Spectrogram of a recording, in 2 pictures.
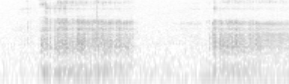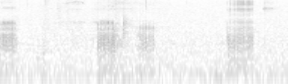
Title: Lizzie Cat Snoring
